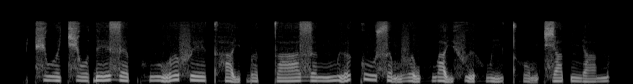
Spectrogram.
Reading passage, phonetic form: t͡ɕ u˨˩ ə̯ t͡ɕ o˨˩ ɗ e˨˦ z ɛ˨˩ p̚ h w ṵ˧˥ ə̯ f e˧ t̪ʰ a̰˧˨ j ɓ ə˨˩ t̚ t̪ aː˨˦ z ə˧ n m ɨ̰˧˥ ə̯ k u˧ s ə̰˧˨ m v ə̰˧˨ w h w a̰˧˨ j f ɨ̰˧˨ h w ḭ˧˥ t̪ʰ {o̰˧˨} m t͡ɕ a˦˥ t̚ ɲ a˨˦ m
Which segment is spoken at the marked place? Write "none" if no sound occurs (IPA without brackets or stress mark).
o̰˧˨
